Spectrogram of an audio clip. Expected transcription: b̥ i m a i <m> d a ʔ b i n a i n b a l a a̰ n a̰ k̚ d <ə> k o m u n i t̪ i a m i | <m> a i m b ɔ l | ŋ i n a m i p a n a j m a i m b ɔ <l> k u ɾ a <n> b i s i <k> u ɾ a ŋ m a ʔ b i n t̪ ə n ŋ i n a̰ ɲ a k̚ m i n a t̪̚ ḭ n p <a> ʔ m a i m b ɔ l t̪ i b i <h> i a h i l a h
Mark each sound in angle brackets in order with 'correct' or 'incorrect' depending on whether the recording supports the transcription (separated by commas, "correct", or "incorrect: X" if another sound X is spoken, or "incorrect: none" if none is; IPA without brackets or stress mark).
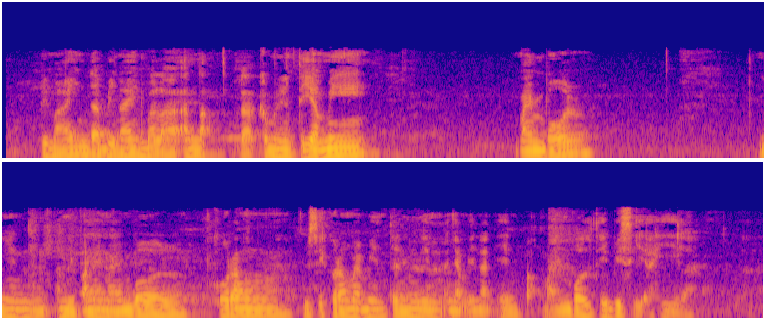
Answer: incorrect: n, incorrect: a, correct, correct, incorrect: ŋ, correct, correct, incorrect: s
